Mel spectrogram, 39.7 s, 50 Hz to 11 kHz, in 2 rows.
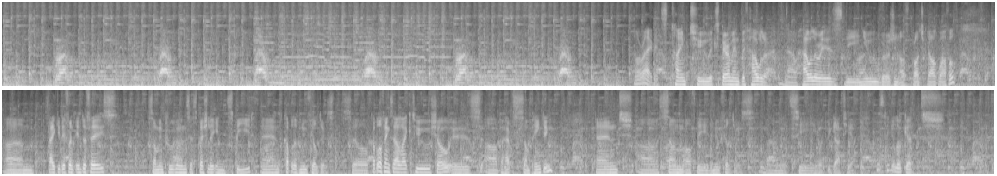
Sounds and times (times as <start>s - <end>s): Music: 0.0s - 39.7s
Speech: 12.6s - 19.3s, 19.9s - 22.2s, 22.8s - 30.9s, 31.7s - 38.7s.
